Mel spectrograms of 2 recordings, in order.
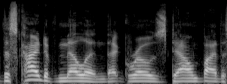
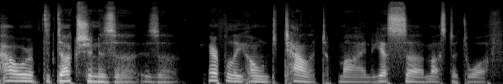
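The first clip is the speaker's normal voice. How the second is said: lower hardboiled noir detective voice; 3 semitones lower, 3 dB quieter than usual. Voicing a detective answering a dwarf player: noir detective voice. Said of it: "he talks like a noir detective".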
